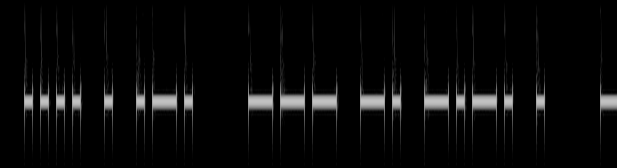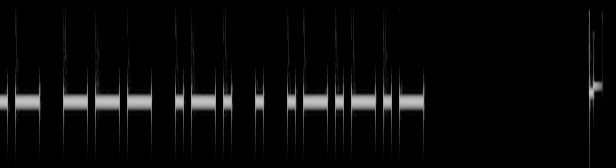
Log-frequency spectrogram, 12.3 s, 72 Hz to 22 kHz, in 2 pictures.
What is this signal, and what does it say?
Morse code, heard as a keyed tone, about 15 wpm, 700 Hz. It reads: HER ONCE MORE.
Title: Sentences from Top 500 Words and Abbreviations 15wpm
